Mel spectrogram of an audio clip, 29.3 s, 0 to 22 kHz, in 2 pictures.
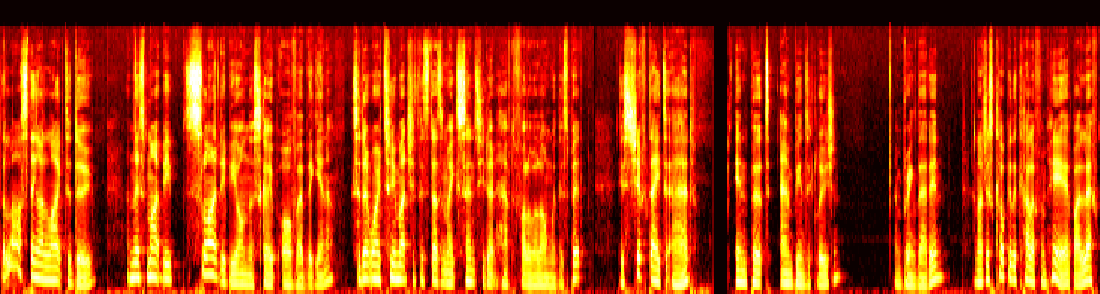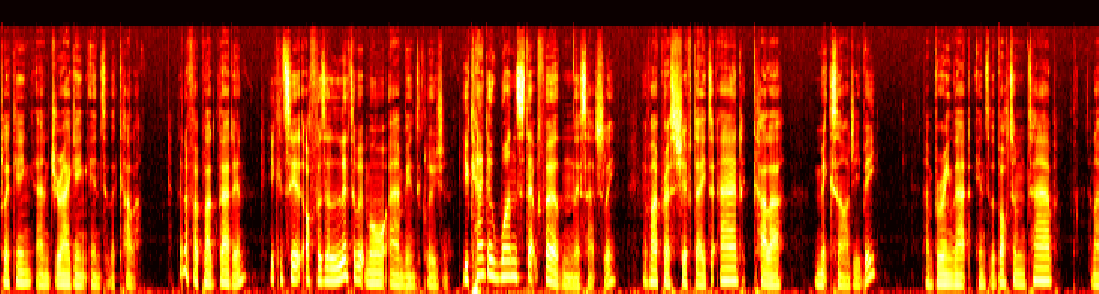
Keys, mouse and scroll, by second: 16.8-18.1 drag, 18.1-21.8 middle drag, 21.8-26.8 drag, 27.4-29.3 drag.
